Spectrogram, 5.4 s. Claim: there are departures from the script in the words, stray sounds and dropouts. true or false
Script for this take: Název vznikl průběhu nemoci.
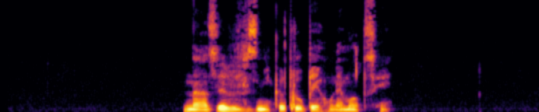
false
